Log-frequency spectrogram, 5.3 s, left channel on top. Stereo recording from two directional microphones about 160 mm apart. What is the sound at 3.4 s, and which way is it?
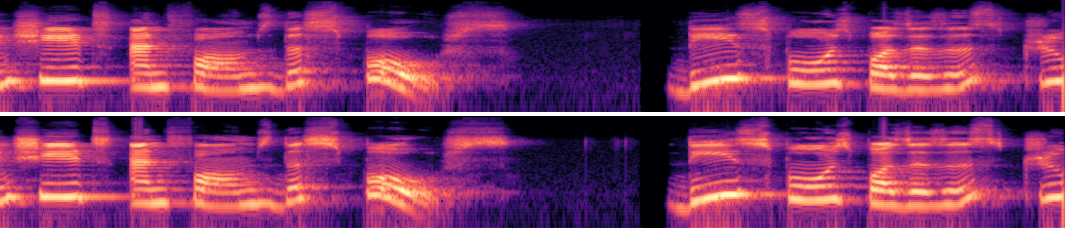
Speech, 20° right (ahead or behind).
